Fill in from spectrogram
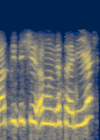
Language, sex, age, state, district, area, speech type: Kashmiri, female, 30-45, Jammu and Kashmir, Bandipora, rural, conversation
